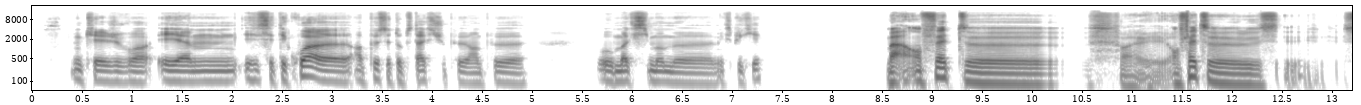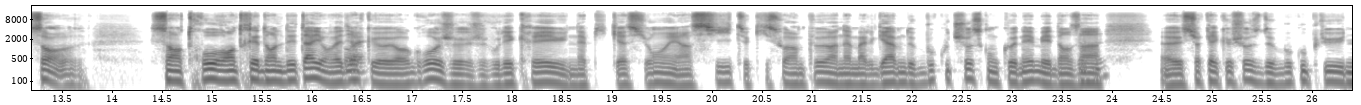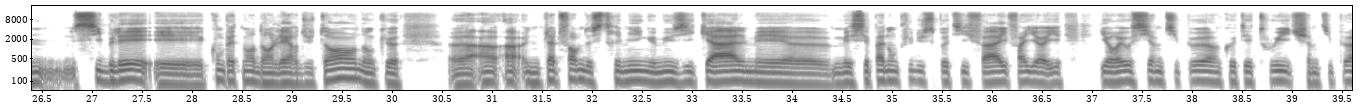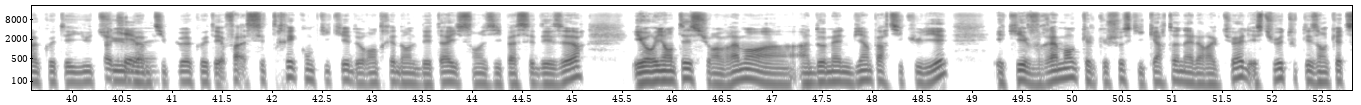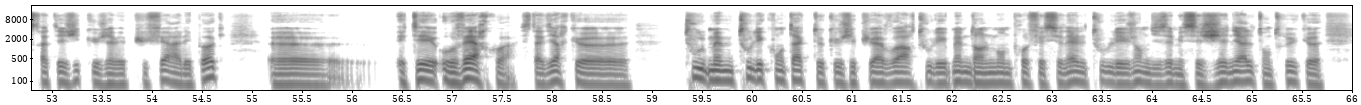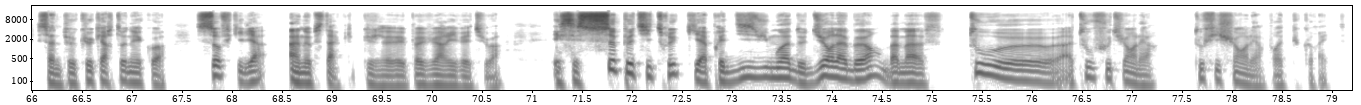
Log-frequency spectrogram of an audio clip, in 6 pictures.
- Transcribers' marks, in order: stressed: "vraiment"; stressed: "ce"
- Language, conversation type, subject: French, advice, Comment gérer la culpabilité après avoir fait une erreur ?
